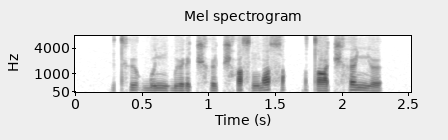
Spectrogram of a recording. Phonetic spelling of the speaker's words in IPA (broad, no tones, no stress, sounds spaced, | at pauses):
tʰ ɨ o̯ ɡ͡b o ɲ ɡ͡b ø ɾ ə t͡ʃʰ ø t͡ʃʰ ə sˤ ŋ͡m ø sˤ | tˤ ɜ t͡ʃʰ ɜ ɲ ə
